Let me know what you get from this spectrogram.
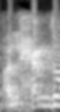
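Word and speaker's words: الحمد: அடுத்தபடியாக அல்ஹம்துலில்லாஹி ரப்பில் ஆலமீன் ஹா சொல்லணும் தொண்டை நடுவுல இருந்து உச்சரிக்கணும் நம்ம ஹா வந்து சொல்றோம் சில ஆளு அல்ஹம்துலில்லாஹ் அல்ஹம்துலில்லாஹ் நெஞ்சுல உச்சாரிக்கிறாங்க அர்த்தம் மாறிடும் அல்ஹம்து அப்படின்னு சொன்னா அனைத்து புகழும்னு அர்த்தம் அல்ஹம்துன்னு நம்ம உச்சரிச்சோம்னு வைங்களேன் அனைத்து குப்பைன்னு அர்த்தம் நவுது பில்லாஹி அனைத்து குப்பையும்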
